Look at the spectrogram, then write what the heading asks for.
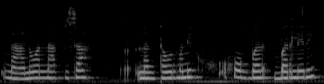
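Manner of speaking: soft, halting, afraid to ask; timid request. Acted. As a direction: hesitantly ask permission, stumbling at the end. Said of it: "ಇಷ್ಟು ಹೆದರ್ಕೊಂತ ಕೇಳ್ಬೇಕವ".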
